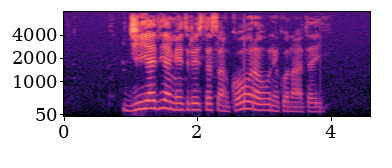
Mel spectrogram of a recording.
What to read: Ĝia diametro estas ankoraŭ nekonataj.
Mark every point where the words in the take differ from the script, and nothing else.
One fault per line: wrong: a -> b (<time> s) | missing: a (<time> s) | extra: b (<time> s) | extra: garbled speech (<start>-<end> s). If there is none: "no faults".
no faults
